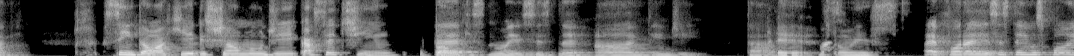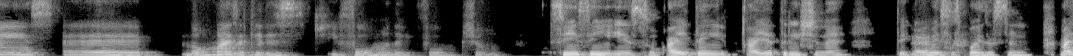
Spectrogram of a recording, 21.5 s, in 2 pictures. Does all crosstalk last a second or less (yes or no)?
yes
